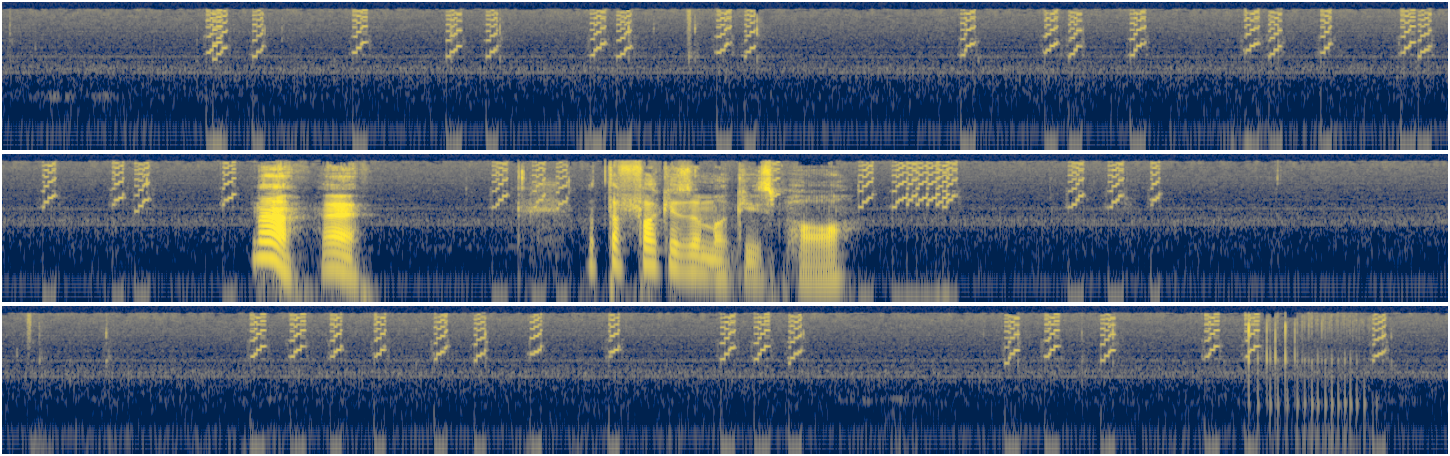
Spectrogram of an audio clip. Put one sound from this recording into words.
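Short electronic menu blips tick in quick runs.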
